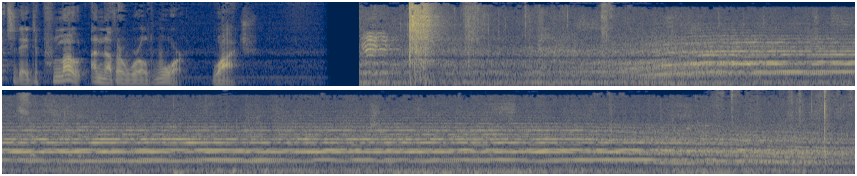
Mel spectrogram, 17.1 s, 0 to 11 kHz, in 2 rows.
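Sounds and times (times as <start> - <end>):
speech: 0.0 - 2.6
air raid siren wailing outdoors: 3.6 - 17.0.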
